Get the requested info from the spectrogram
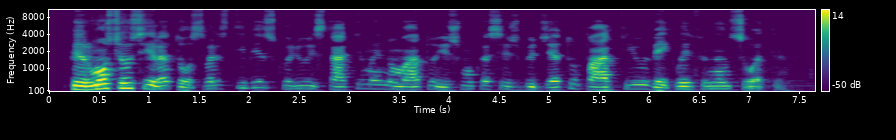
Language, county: Lithuanian, Kaunas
